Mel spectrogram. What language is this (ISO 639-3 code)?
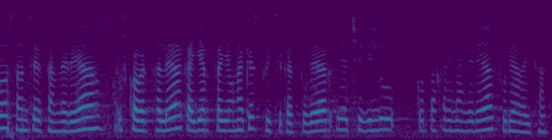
eus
